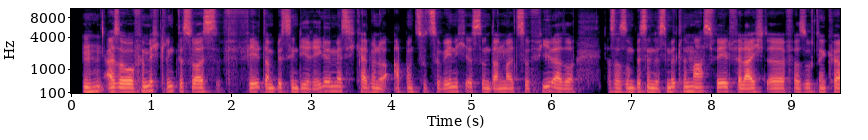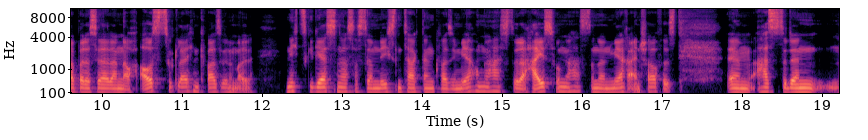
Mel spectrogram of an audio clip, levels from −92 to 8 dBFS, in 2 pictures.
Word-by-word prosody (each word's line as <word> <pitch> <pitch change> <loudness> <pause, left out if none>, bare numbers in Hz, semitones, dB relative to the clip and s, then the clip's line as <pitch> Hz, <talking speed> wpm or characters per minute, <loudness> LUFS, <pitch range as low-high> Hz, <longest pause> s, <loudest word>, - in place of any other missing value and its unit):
Mhm. 130 +2 0
Also 120 0 +5
für 125 +4 -3
mich 150 +1 -1
klingt 135 +1 -5
das 130 0 +3
so, 125 - +2
als 120 +1 +5
f - - -23
fehlt 125 +1 -4
dann 120 - +2
'n - - -3
bisschen 120 -2 -1
die 115 0 -2
Regelmäßigkeit. 135 +2 -1
Wenn 120 -2 -2
du - - -4
ab 115 +1 -6
und 115 - -4
zu 115 -1 -2
zu 115 - +1
wenig 130 +3 -2
isst 130 -1 +2
und 110 -1 -3
dann 105 +1 -1
mal 105 -1 -2
zu 105 +1 0
viel, 135 +4 -3
also 110 -1 0 0.4
dass 110 - -5
da 115 - -3
so 115 +1 0
'n 115 - -2
bisschen 120 -1 +1
das 110 +1 +1
Mittelmaß 130 0 +1
fehlt. 130 0 +1
Vielleicht, 110 -2 +2
äh, 110 0 0
versucht 115 +1 -5
dein 115 -1 -3
Körper 115 0 +2
das 115 0 +3
ja 115 -2 +3
dann 110 -1 0
auch 95 0 -3
auszugleichen, 130 0 +1
quasi, 120 -1 -3
wenn 120 - -7
du - - -7
mal - - -6 0.4
nichts 135 0 -3
gegessen 130 0 +3
hast, 125 0 0
dass 115 0 0
du 120 - -2
am 110 0 -2
nächsten 115 0 -1
Tag 115 -1 -1
dann 110 0 -3
quasi 105 -2 -4
mehr 115 +5 -1
Hunger 135 -2 -5
hast 135 -3 -4
oder 110 - +2
Heißhunger 130 0 +4
hast 135 0 -6
und 115 - -2
dann 110 -1 -2
mehr 115 +3 0
rein - - -1
schaufelst. 130 0 -3 0.6
Ähm, 110 -2 +1
hast 125 0 +4
du 120 - -1
denn, 115 - +2
120 Hz, 235 wpm, -25 LUFS, 115-130 Hz, 0.6 s, Also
